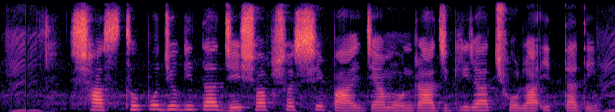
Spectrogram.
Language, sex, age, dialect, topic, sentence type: Bengali, female, 18-24, Northern/Varendri, agriculture, statement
